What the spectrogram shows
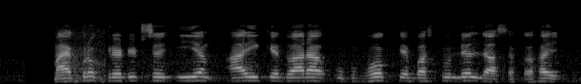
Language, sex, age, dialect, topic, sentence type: Magahi, male, 18-24, Central/Standard, banking, statement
